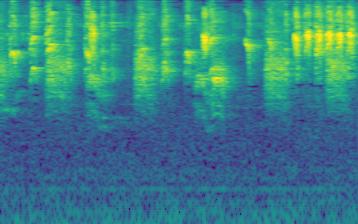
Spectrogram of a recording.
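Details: Common iora (sogon) singing hard to challenge a rival: dense bursts of high scratchy chirps and thin whistles, ending in a rapid even run of sharp piping notes, faint hum in the background.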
